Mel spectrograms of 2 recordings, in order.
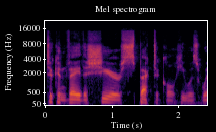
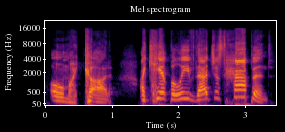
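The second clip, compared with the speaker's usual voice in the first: loud, high relieved exclamation; giddy disbelief; 9 semitones higher, 11 dB louder than usual. A narrator's reading. Alex to his roommate after the encounter, loud giddy disbelief. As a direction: let the fear spill out as excitement. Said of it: "Alex was crying with laughter".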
